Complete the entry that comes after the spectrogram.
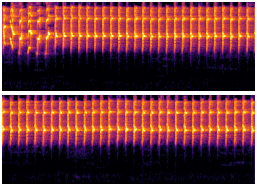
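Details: Long ngekek chatter from a lovebird, a dense high trill of fast clicking pulses held almost level in pitch for the whole stretch, with no pause.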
